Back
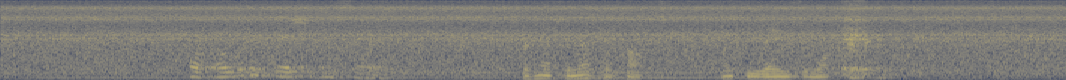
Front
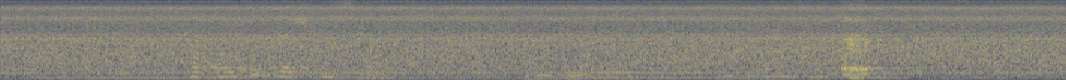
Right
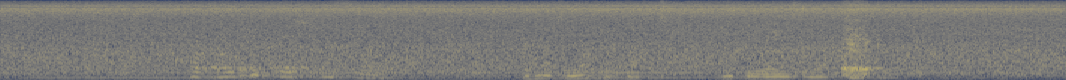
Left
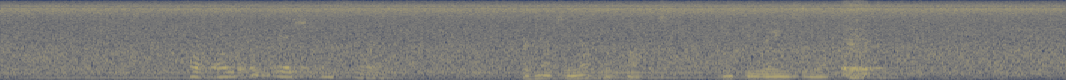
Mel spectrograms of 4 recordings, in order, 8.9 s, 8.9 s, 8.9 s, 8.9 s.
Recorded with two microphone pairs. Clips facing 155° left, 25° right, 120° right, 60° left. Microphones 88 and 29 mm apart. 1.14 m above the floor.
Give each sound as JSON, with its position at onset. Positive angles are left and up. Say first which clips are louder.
{"t": 1.6, "sound": "a woman speaking", "louder": "back 2 dB, left 4 dB", "azimuth_deg": 100, "distance_m": 6.0}
{"t": 4.3, "sound": "a man speaking", "louder": "back 1 dB, left 1 dB", "azimuth_deg": 135, "distance_m": 0.9}
{"t": 7.0, "sound": "a cough", "louder": "front 8 dB, right 2 dB", "azimuth_deg": -55, "distance_m": 0.9}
